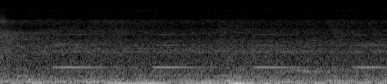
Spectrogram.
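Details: 2017 Honda CR-V, about 136,000 km, first start after starter replacement (the old starter free-spun): smooth, quiet idle with a low steady hum while a dash chime beeps about once a second; runs normally.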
